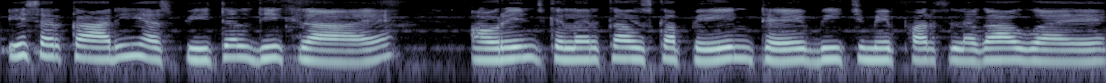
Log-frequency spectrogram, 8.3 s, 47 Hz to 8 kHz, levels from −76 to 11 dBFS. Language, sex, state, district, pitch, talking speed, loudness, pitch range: Hindi, female, Delhi, New Delhi, 205 Hz, 130 wpm, -14 LUFS, 195-220 Hz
